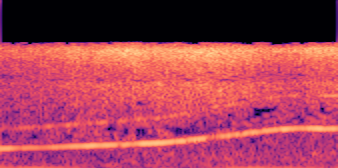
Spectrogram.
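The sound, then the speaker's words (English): A thin, steady whistle of wind in a storm, heard aboard a ship bound for Galway, rises gradually in pitch over a constant rushing roar, sustained without a break for about two seconds, with no voices. “It is but a whistling of the wind.”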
